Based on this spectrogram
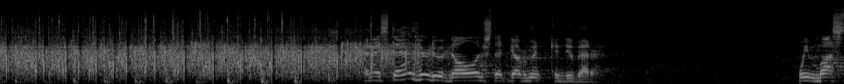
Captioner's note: applause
